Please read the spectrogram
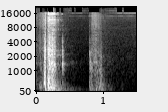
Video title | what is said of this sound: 2018 Lexus RC350 F Sport Review - Victor Car Review | It sounds solid, but it's not the best sounding door because, you know, this is a coupe. It's pillarless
